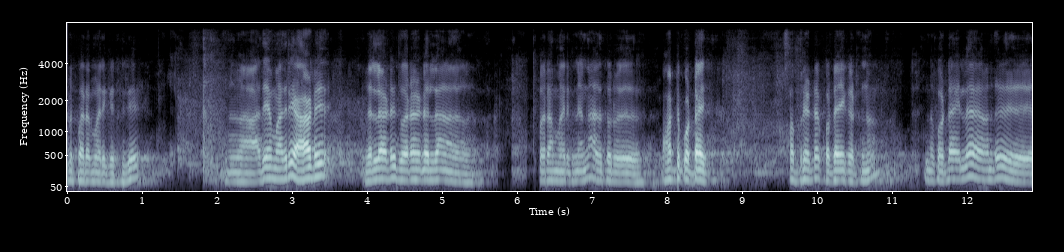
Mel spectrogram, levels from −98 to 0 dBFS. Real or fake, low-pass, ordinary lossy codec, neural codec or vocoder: fake; 7.2 kHz; none; codec, 24 kHz, 3 kbps, HILCodec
